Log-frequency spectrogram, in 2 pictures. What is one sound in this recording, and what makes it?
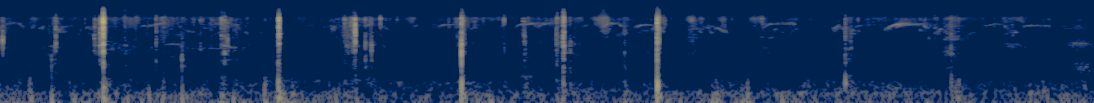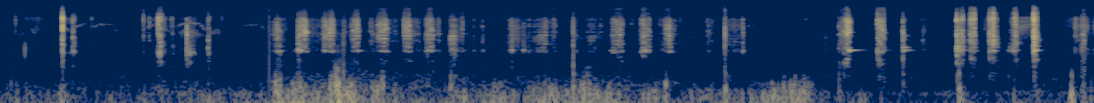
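A hoe strikes hard, stony earth again and again.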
